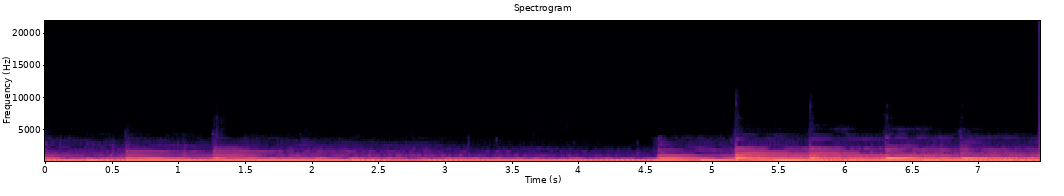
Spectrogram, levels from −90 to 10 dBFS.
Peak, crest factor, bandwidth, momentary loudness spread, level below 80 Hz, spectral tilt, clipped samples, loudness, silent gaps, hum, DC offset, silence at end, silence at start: -6 dBFS; 14 dB; 3.7 kHz; 6 LU; -42 dBFS; -13.5 dB/octave; under 0.1%; -21 LUFS; none; none; under 0.1%; 0 s; 0 s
